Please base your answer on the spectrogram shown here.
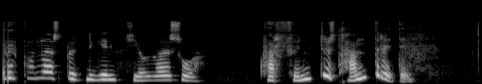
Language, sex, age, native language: Icelandic, female, 50-59, Icelandic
